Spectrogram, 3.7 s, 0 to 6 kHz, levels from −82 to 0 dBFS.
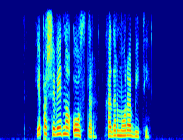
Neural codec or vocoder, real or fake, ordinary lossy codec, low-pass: vocoder, 22.05 kHz, 80 mel bands, WaveNeXt; fake; none; 5.4 kHz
